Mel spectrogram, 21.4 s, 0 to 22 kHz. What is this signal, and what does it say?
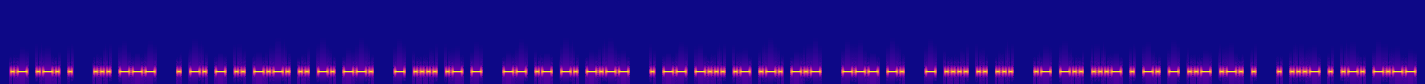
Morse code, heard as a keyed tone, about 25 wpm, 600 Hz. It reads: ARE SO ENTICING THAT MANY EMBARK ON THIS ADVENTURE EVERY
